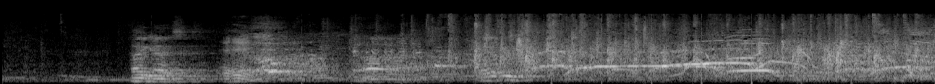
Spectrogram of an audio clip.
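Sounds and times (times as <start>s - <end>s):
speech: 1.3s - 4.2s, 4.8s - 7.1s
audience applause: 3.7s - 9.3s.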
